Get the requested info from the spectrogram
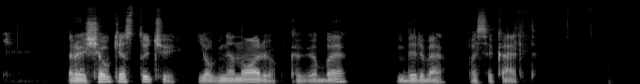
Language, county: Lithuanian, Vilnius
